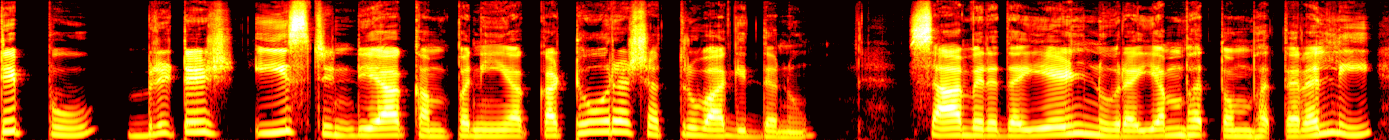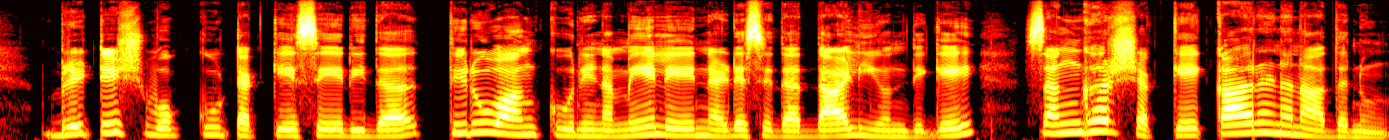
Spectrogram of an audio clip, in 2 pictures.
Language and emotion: Kannada, neutral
